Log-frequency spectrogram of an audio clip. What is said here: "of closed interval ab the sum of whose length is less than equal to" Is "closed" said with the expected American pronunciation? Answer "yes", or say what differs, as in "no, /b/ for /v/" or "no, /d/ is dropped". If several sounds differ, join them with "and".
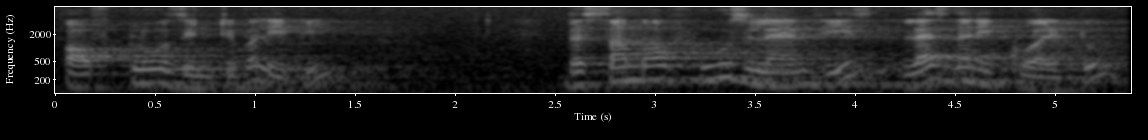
no, /d/ is dropped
